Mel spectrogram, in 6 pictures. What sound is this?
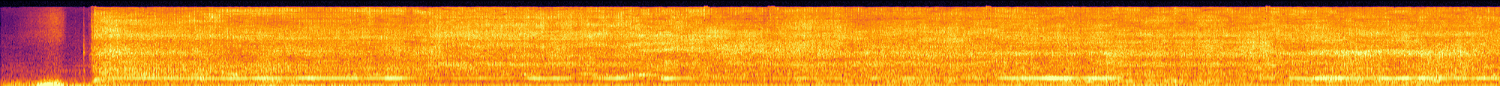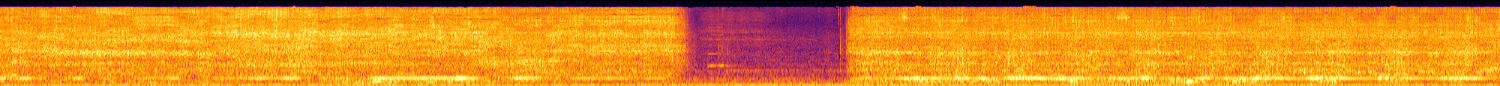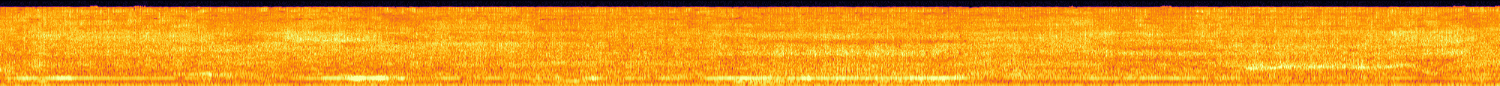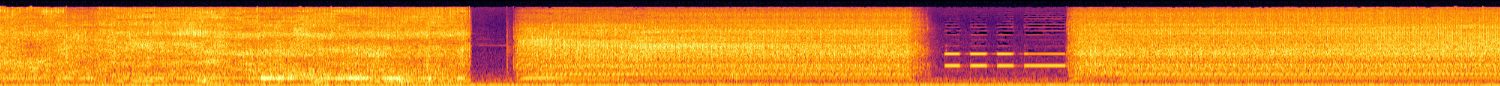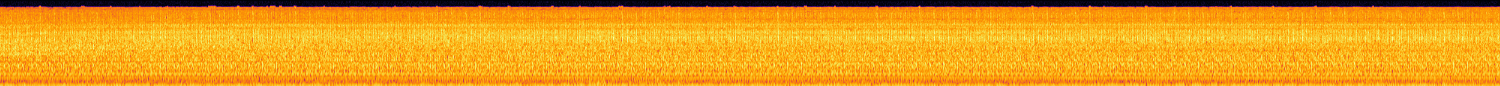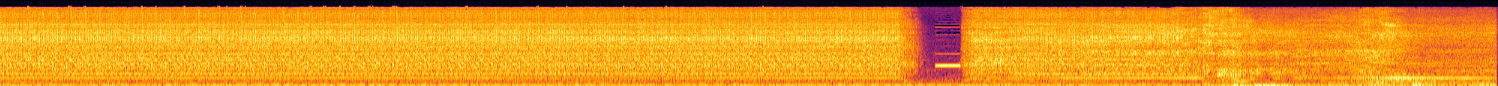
electric toothbrush
electric, toothbrush, motor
